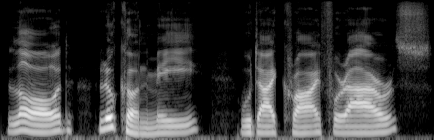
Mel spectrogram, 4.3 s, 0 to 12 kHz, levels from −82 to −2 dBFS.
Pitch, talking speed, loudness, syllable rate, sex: 130 Hz, 125 wpm, -18 LUFS, 2.5 syllables/s, male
